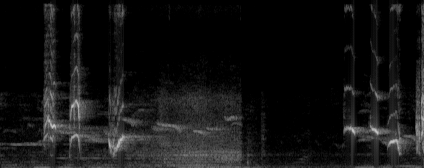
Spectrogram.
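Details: Greater green leafbird in full tembakan song: a few loud, sharp twisting whistles, then a soft hissy stretch and a pause before another cluster of quick, bright chattering notes.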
